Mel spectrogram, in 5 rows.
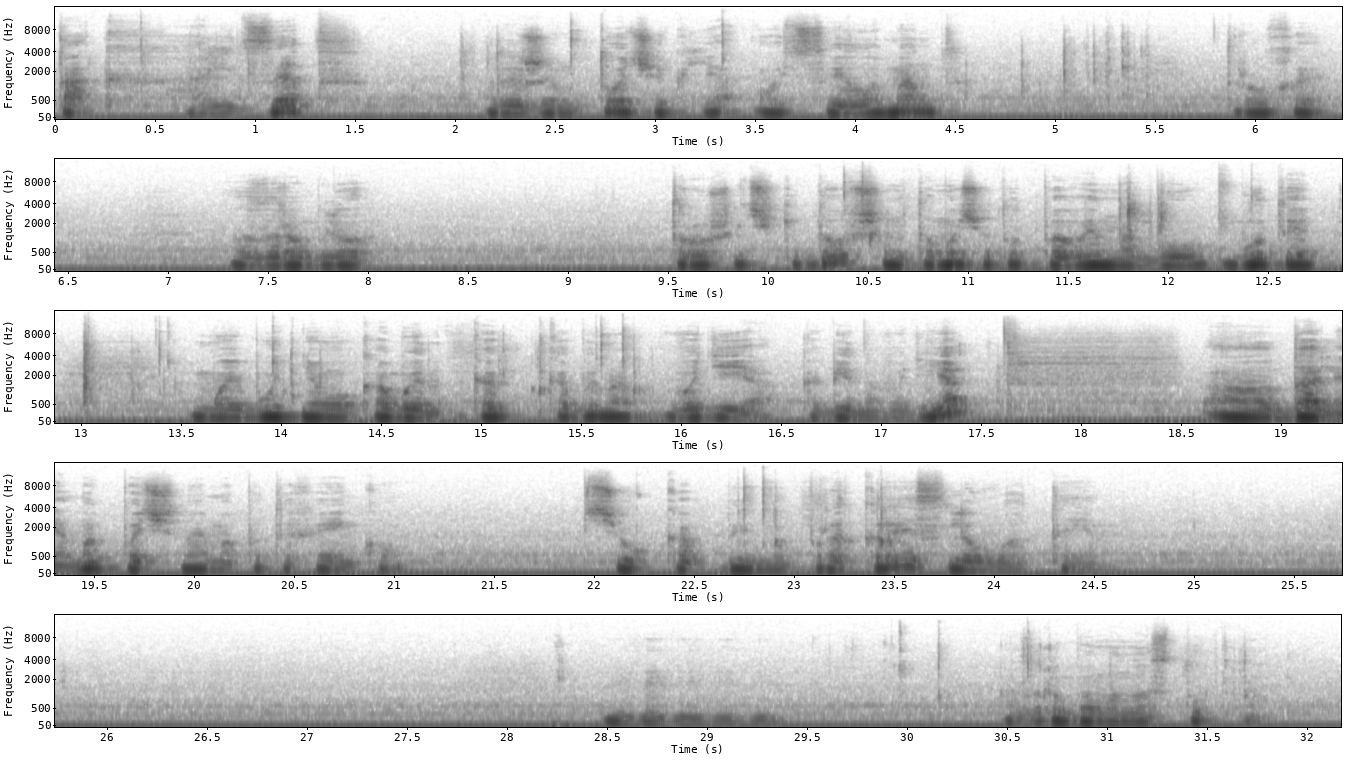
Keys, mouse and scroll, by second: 0.8 alt+z, 2.1 1, 2.6 click, 5.2 g, 11.8 alt+z, 12.5-16.5 middle drag, 30.2-32.1 middle drag.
